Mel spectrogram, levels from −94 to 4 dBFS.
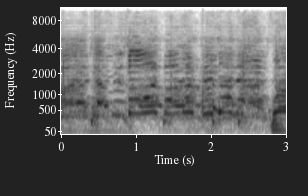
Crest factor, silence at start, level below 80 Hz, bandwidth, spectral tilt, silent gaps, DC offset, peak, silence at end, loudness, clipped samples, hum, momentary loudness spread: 16 dB; 0 s; -40 dBFS; 10.5 kHz; -4.5 dB/octave; none; under 0.1%; -2 dBFS; 0 s; -18 LUFS; under 0.1%; none; 5 LU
